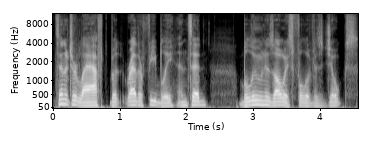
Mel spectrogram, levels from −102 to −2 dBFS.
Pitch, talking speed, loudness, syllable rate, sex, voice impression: 125 Hz, 195 wpm, -19 LUFS, 5.7 syllables/s, male, masculine, adult-like, slightly muffled, intellectual, sincere, slightly sweet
